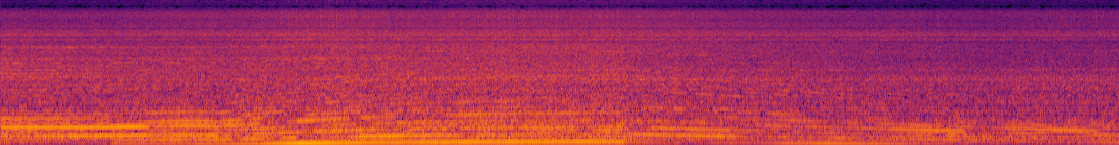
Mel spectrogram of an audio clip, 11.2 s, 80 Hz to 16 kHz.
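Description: Stihl 200T clone chainsaw with an exhaust mod and advanced timing, revving hard on a dyno pull: a loud, continuous high-pitched engine whine that climbs, holds near full throttle, then eases off slightly.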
